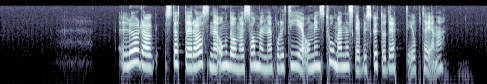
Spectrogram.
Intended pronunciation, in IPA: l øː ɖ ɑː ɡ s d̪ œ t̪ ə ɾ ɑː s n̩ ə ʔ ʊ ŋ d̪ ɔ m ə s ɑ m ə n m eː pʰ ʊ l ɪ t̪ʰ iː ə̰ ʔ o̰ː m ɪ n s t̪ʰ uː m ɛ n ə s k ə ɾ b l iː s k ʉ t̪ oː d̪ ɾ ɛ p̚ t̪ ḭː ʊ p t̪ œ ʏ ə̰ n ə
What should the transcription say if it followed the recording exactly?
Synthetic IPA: l øː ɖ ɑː ɡ s t̪ œ t̪ ə ɾ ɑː s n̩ ə ʔ ʊ ŋ d̪ ɔ m ə s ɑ m ə n m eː pʰ ʊ l ɪ t̪ʰ iː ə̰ ʔ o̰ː m ɪ n s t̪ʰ uː m ɛ n ə s k ə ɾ b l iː s k ʉ t̪ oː d̪ ɾ ɛ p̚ t̪ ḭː ʊ p t̪ʰ œ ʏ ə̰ n ə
